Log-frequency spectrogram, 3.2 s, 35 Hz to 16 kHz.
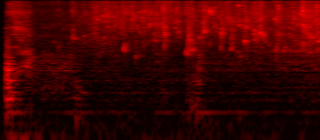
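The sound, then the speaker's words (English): A steady, continuous rush of water pours from a tap, filling a bath, a hissing splash that holds at an even level throughout with no voices. “If you fill the bath, it uses about 80 litres of water.”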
